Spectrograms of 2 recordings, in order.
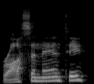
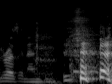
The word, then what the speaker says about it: Rocinante: How is it pronounced? Rocinante?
